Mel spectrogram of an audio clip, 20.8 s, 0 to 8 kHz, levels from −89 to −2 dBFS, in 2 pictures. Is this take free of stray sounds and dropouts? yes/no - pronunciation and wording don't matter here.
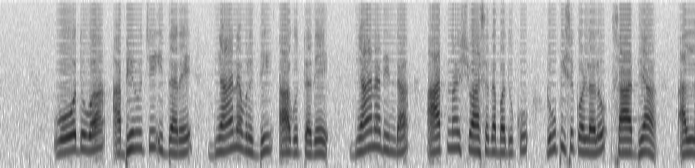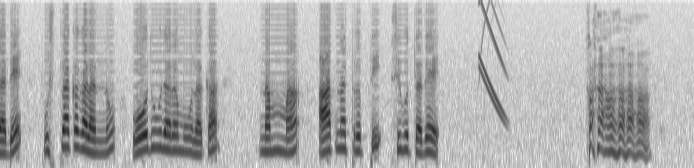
no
